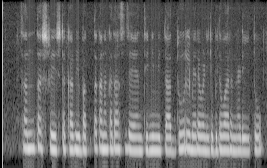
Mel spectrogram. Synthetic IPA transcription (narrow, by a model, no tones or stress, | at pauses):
sɐnt̪ɐʃɾeːʂʈɐkɐʋibʱɐk̚t̪ɐkɐnɐkɐd̪aːsɐd͡ʒɐjaːnt̪inimit̪ɐd̪uːɾimɛɾɐʋɐɳiɡebud̪ʱɐʋaːɾɐnɐɽejit̪u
